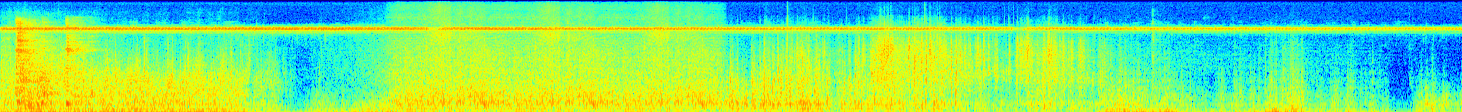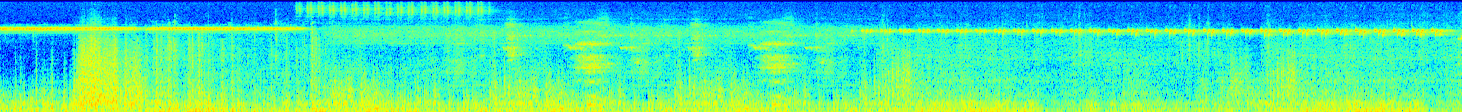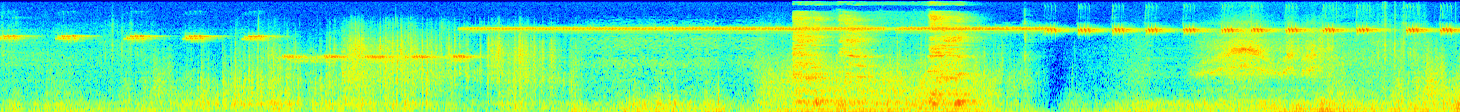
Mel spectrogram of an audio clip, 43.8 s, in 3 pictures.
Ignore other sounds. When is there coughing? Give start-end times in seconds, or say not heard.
0.1-0.9, 37.1-39.0.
